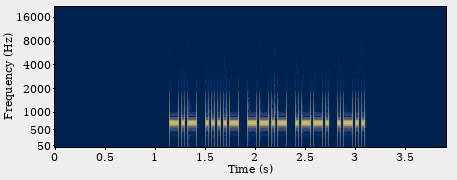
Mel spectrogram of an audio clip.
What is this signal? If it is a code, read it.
Morse code, heard as a keyed tone, about 40 wpm, 700 Hz. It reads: K4QPL
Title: Call Signs Repeated 2x - 40wpm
